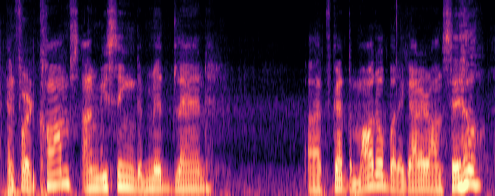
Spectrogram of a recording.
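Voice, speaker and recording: A man's voice: on the high side, fairly quick, warm tone. A man giving a casual, rambling walkaround of his own vehicle outdoors, with lots of fillers and restarts. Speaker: vehicle builder showing his truck. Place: outdoors beside a parked vehicle. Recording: faint outdoor background noise.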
